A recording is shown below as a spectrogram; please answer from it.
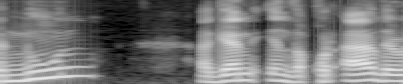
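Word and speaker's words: نون: So the correct pronunciation of this letter is Noon. Again, as an individual letter with the prolongation. Noon.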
